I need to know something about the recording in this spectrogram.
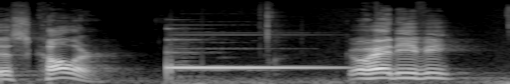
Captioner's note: buzzer dinging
